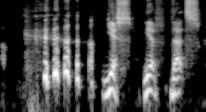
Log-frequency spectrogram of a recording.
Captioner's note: laughs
